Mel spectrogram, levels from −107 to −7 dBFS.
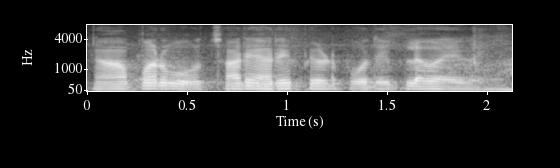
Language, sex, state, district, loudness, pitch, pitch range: Hindi, male, Uttar Pradesh, Shamli, -18 LUFS, 115 Hz, 105-125 Hz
